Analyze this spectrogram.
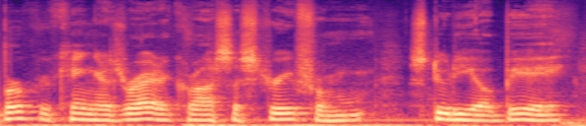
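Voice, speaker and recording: At a very slow pace, a man talks in a flat monotone at a medium pitch. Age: 70s. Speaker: retired audio engineer. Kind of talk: casual personal talk to camera.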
